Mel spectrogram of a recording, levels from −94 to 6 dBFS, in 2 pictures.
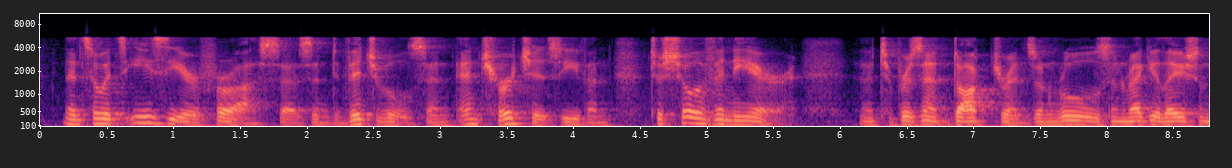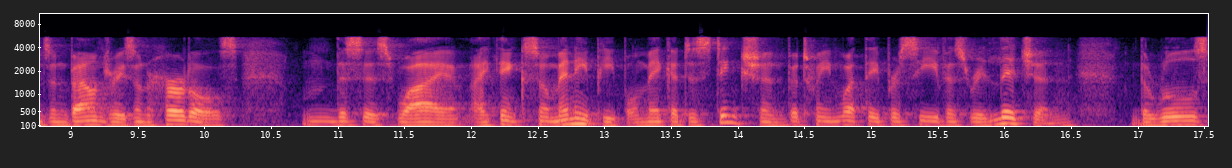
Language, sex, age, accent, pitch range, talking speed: English, male, 50-69, American, 105-130 Hz, 160 wpm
